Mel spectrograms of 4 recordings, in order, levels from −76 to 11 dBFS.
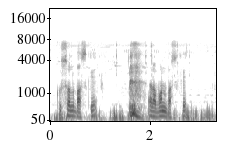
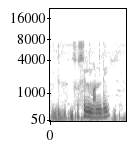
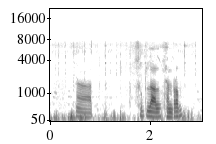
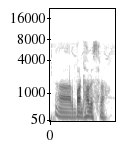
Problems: background sounds at intervals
